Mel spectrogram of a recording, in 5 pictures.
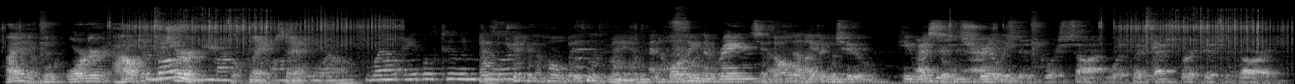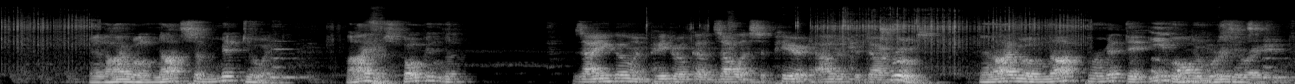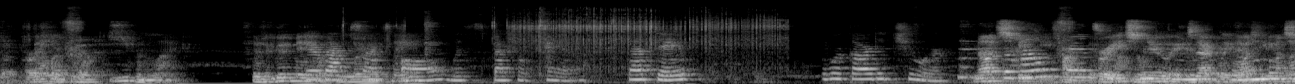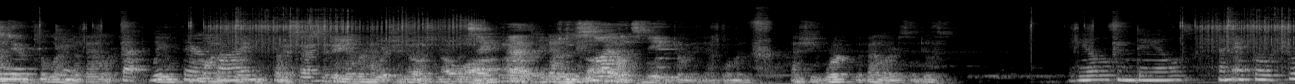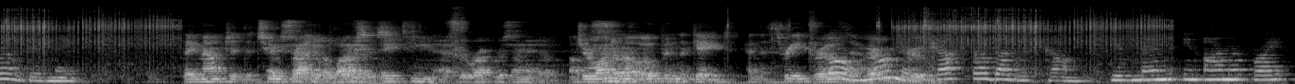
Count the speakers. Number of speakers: five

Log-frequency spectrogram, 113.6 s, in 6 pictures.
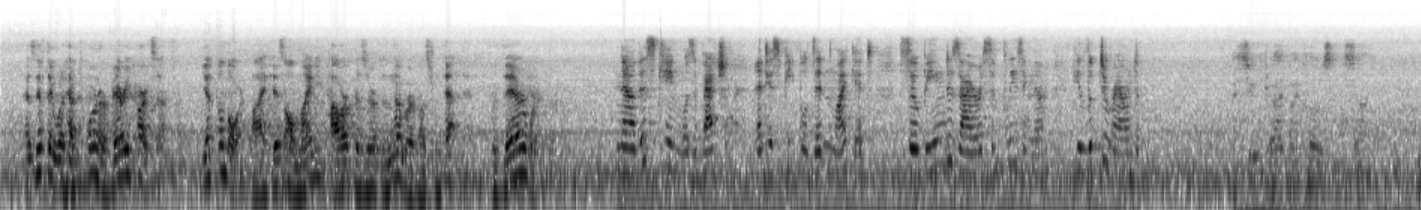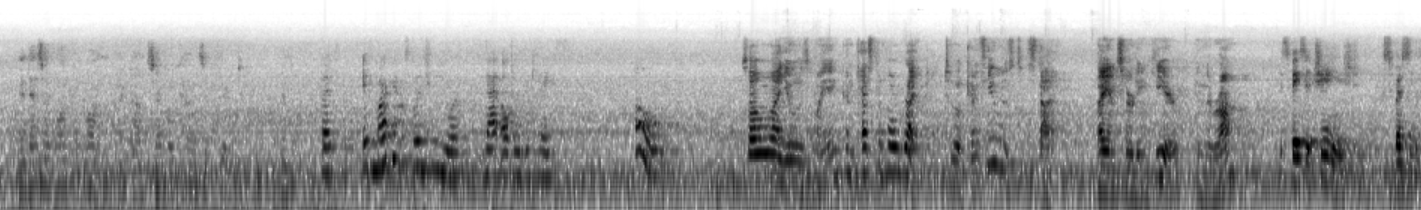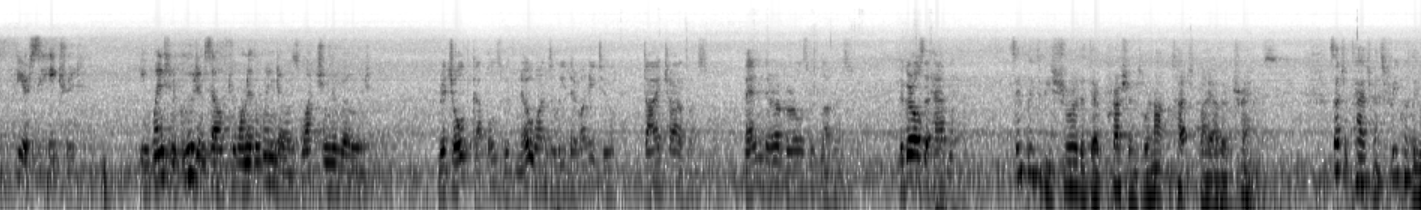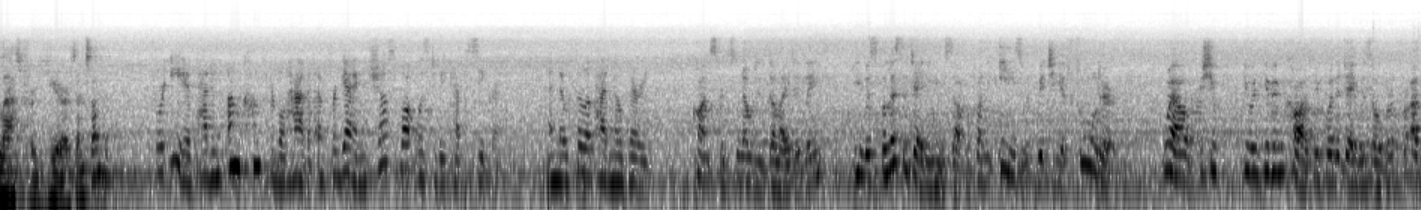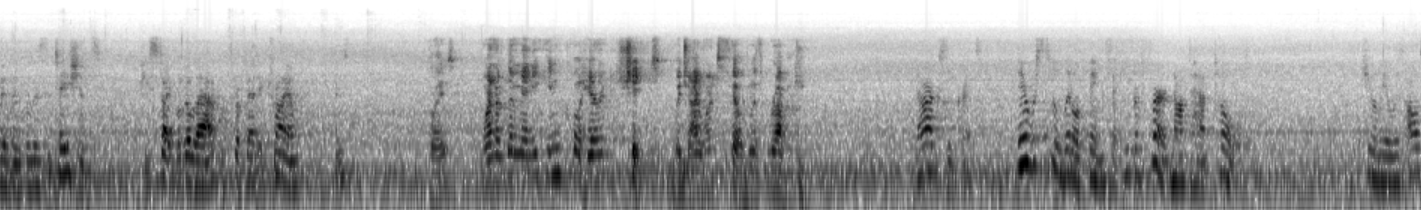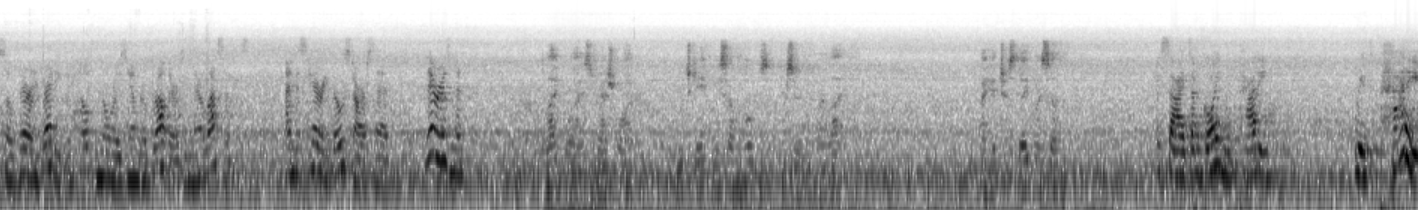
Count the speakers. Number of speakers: ten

